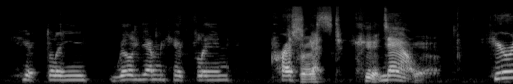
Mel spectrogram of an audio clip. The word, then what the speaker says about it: Hickling: out oh yeah so it is absolutely pronounced hitling william hicklin president now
